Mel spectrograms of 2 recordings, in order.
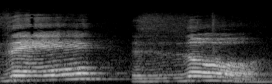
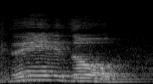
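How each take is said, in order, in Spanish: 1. Se dice despacio, sílaba por sílaba. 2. Se dice de corrido, como una sola palabra.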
